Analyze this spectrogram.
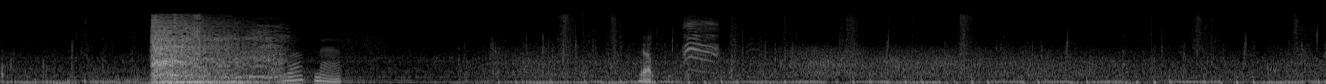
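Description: Footsteps crunch quickly through snow and grass.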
